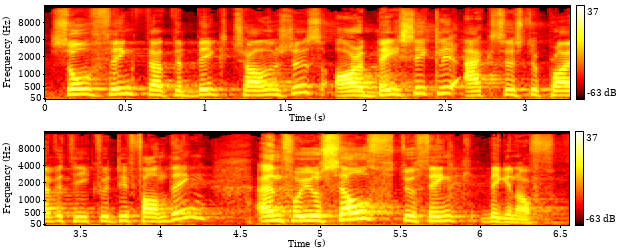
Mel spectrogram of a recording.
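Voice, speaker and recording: A Norwegian man with a Norwegian accent giving a lively, playful business talk to a seminar audience in a large hall. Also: high-pitched, normal speed. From Norway. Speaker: seminar speaker.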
